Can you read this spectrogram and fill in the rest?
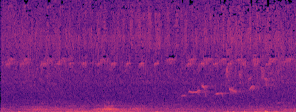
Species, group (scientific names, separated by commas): Cicadetta cantilatrix, Cicadidae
